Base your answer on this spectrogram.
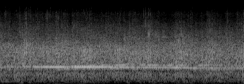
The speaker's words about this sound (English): So let's clap hands for her one more time.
